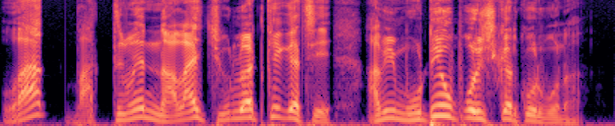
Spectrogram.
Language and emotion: Bengali, disgusted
